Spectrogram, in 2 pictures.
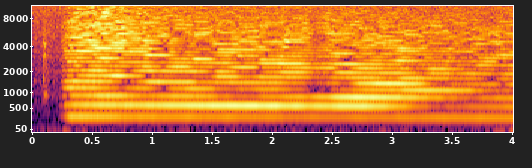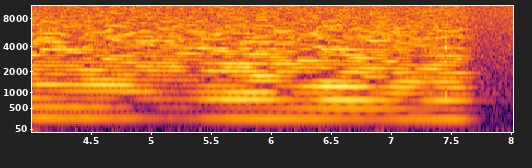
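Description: Sylenth1 software synthesizer sustaining a single note whose pitch slides slowly and steadily downward under pitch-bend automation, a 'downer' for a transition. The note cuts off shortly before the end.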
